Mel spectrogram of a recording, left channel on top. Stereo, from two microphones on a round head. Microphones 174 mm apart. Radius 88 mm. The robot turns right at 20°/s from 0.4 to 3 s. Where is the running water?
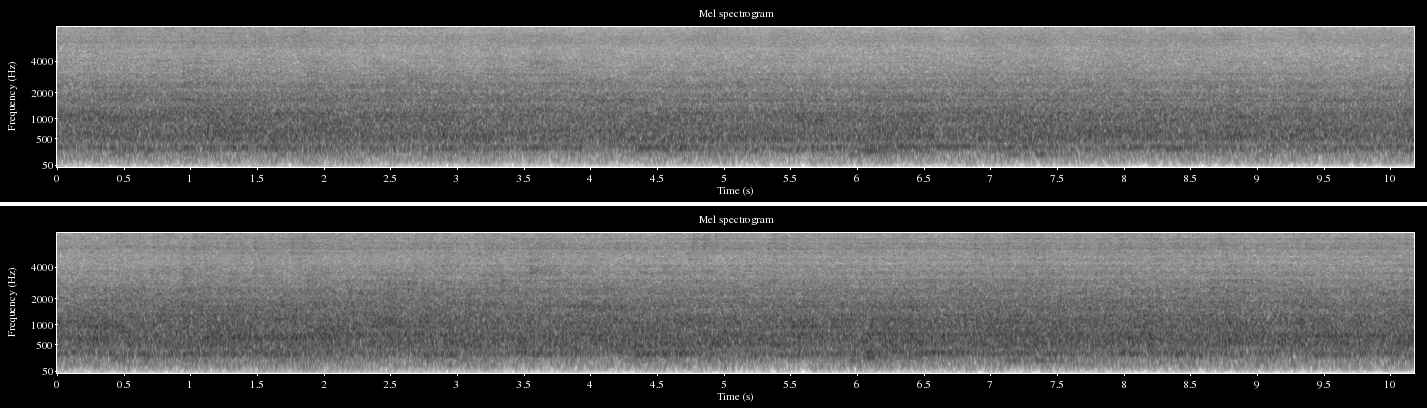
165° left, 2.5 m; by 10.2 s 140° right, 2.5 m.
